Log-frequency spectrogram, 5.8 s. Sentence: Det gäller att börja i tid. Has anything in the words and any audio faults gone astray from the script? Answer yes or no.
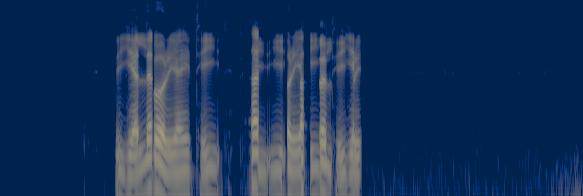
yes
